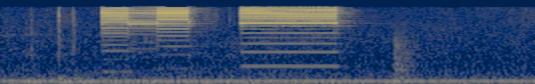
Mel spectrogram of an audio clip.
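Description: Short high beeps sounded through the motor right after power-up, a quick tone sequence; that's the normal ESC arming startup.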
